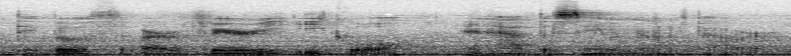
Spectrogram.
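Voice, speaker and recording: A man speaks softly. Noticeable background noise can be heard behind him. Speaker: chess teacher in role play. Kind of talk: ASMR role play tutorial. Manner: soft-spoken.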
